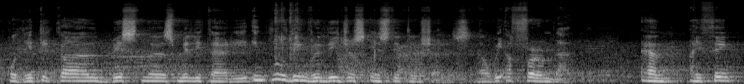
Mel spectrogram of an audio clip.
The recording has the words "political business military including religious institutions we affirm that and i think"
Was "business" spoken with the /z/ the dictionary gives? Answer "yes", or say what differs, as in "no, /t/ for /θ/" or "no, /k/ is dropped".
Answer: no, /s/ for /z/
